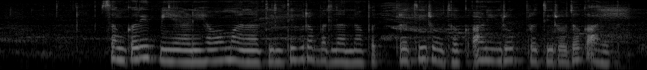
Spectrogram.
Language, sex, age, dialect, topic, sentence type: Marathi, female, 36-40, Standard Marathi, agriculture, statement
